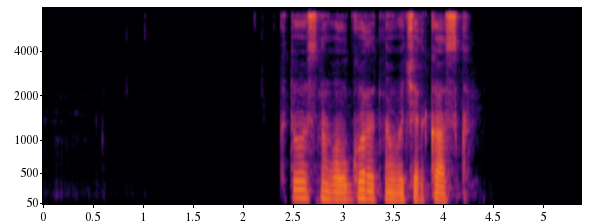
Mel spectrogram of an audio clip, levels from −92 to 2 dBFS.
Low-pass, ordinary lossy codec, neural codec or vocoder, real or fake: 7.2 kHz; none; none; real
